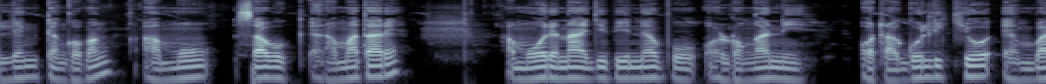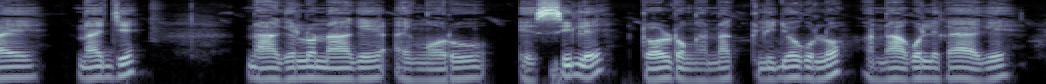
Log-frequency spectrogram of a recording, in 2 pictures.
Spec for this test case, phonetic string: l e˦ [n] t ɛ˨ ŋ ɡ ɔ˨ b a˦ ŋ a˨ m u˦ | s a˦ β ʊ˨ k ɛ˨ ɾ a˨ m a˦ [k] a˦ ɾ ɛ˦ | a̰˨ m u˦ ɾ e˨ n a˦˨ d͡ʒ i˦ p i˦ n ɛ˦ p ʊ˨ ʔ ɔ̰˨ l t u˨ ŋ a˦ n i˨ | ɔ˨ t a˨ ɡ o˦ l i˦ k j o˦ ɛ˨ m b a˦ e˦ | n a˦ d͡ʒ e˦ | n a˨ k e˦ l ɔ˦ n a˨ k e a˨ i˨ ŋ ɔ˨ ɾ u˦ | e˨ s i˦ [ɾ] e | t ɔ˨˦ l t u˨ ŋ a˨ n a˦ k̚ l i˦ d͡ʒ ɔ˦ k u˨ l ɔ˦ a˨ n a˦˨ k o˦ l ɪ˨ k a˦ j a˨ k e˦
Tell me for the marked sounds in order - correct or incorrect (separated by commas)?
incorrect, incorrect, incorrect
